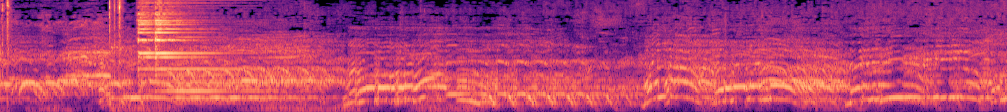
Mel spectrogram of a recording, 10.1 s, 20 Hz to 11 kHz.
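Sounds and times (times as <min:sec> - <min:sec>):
ringing bell chime: 0:01.4 - 0:03.3.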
